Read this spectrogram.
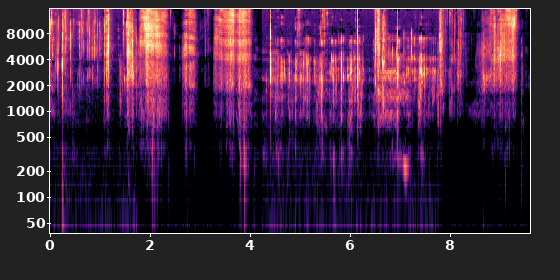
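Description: A young woman chews and slurps food loudly and close up.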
